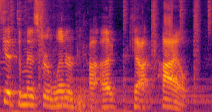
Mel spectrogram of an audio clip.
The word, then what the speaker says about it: Kille: to Mr Leonard uh Kyle I always want to say killing it's hard not to with the name spelled like that right k-i-l-l-e right Leonard Leonard Kyle he was born June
